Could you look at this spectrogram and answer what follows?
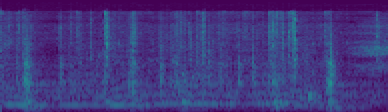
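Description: A sewing machine stitches applique in a rapid, steady mechanical rattle with a whirring motor tone, close by, briefly pausing and restarting.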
